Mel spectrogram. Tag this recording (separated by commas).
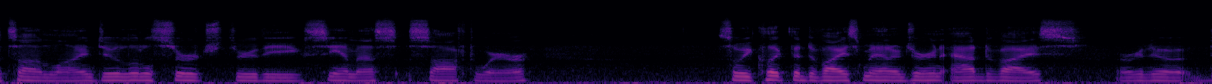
Speech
